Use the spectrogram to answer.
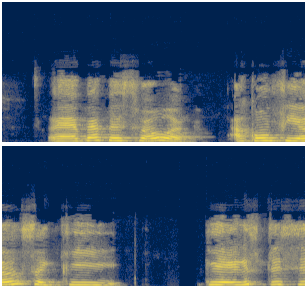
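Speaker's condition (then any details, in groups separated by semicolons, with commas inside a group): Cerebral palsy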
